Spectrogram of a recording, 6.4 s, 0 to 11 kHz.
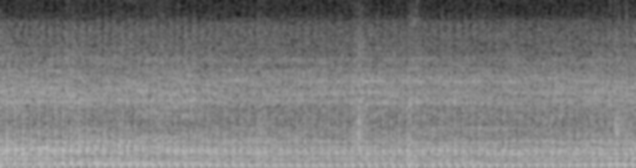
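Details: NS160 motorcycle engine at idle: even, quick putter of about three beats a second with a light mechanical clatter, holding steady; sounds like a healthy running engine.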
